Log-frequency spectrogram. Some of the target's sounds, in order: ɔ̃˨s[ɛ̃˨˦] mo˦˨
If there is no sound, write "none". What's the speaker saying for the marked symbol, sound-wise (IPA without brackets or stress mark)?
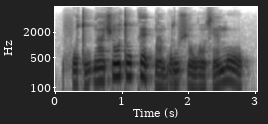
ɛ̃˨˦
